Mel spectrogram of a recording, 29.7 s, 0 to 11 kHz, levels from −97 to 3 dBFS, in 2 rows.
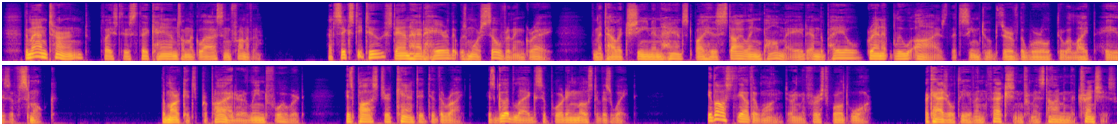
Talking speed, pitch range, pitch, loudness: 185 wpm, 80-100 Hz, 85 Hz, -22 LUFS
